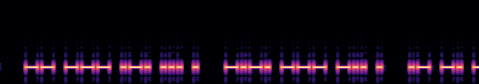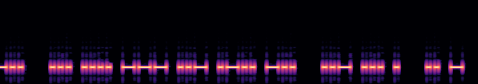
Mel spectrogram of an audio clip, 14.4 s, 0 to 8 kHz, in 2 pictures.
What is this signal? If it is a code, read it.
Morse code, heard as a keyed tone, about 20 wpm, 610 Hz. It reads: MORSE CODE AND SHOULD USE IT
